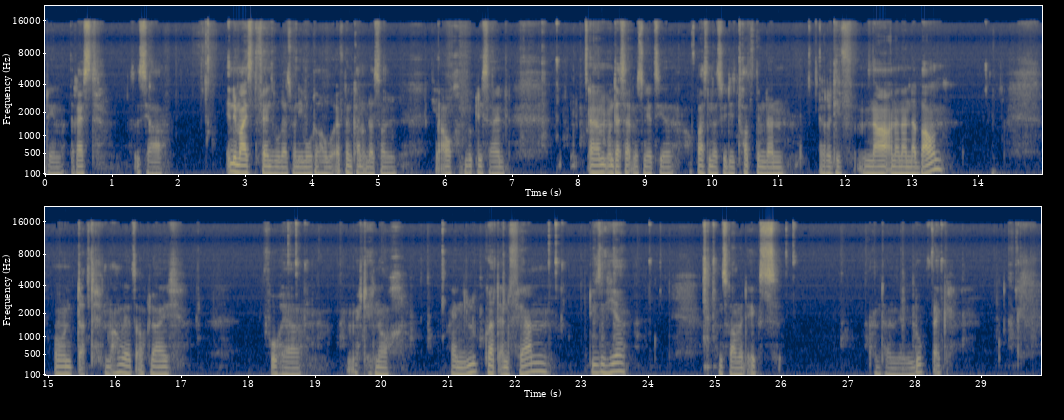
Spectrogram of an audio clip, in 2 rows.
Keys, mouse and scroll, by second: 19.1-21.2 drag, 23.9-26.9 drag.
